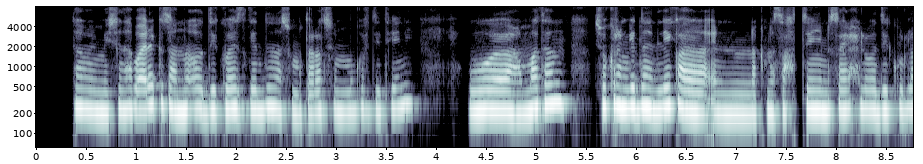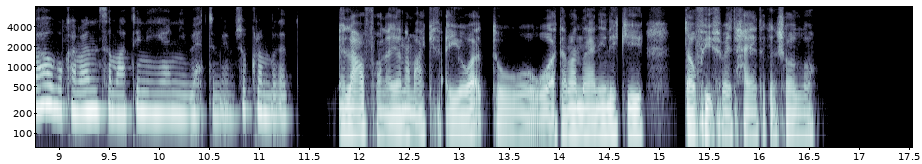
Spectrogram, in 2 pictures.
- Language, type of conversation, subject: Arabic, advice, ليه بتلاقيني بتورّط في علاقات مؤذية كتير رغم إني عايز أبطل؟
- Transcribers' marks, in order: none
